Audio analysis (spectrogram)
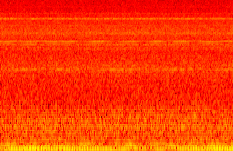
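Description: A Turbine Duke aircraft in a flight simulator game taxis with its turboprop engine running, a loud, constant whine and roar that holds steady throughout.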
